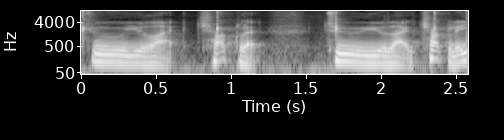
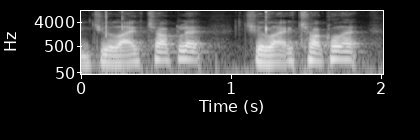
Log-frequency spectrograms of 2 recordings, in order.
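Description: First: "Do you like" joined in one flow, both words kept; smooth linked "Do you like chocolate"; all linked. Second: "Do you" shrunk to "ju"; contracted. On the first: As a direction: glide "Do you" into "like CHAK-let". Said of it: "a aprender a unirlo todo". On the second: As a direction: say "Ju like CHAK-let" quickly as one unit. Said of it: "además contraerlo así". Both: Shown as a demonstration.

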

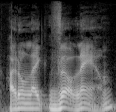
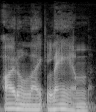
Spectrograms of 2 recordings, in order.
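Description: First: Stressed "the" in like the lamb, rising; wrong version with THE. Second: Said in the usual way. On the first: Shown as a demonstration. Teacher shows what wouldn't be said, THE stressed. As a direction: lean on the, rise at lamb. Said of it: "No se diría".

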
